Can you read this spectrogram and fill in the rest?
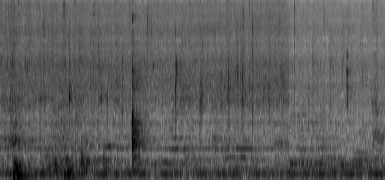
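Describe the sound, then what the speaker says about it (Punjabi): Stuffed bitter gourds (karela) fry in a pan until browned, a close crackling sizzle with scraping stirs and a sharp clack near the middle, no talk. "ਇਹਨਾਂ ਨੂੰ ਭੁੰਨ ਬਿਲਕੁਲ ਲਾਲ ਕਰ ਲਾਂਗੇ"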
